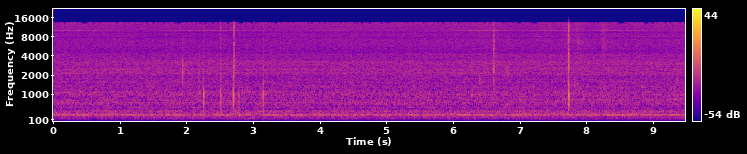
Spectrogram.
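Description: Multicam MT22 CNC router sitting powered up with its drives just enabled, giving a steady electrical hum. A few light clicks come about two to three seconds in, and one sharp click near the end.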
